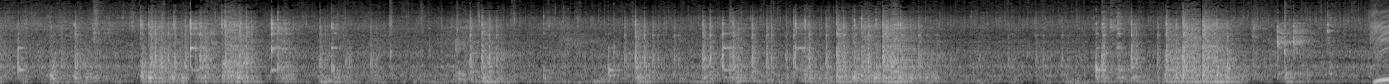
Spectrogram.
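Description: Wooden spatula stirring wet leafy greens and tomato pieces in a clay pot, scraping and knocking against the pot in irregular strokes.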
